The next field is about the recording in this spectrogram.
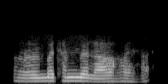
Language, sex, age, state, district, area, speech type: Manipuri, male, 18-30, Manipur, Chandel, rural, conversation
